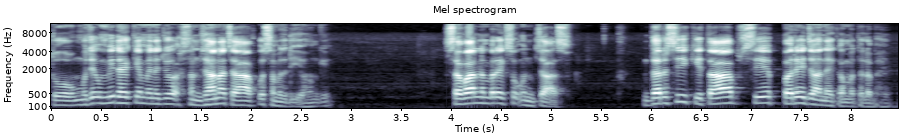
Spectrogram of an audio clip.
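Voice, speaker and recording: A man walks through exam questions one by one, pausing to restate hard words in simpler ones. His voice sits a little above the usual male range, and his delivery is patient and explanatory. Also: fairly high pitch, very animated. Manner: patient, repeats and glosses terms. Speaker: exam prep teacher.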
